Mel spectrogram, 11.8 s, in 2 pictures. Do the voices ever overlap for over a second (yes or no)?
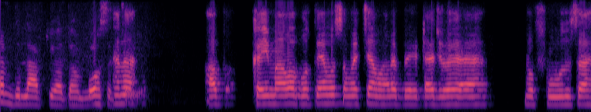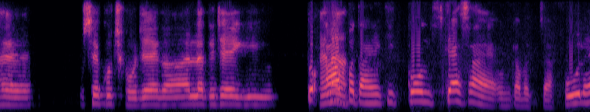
no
